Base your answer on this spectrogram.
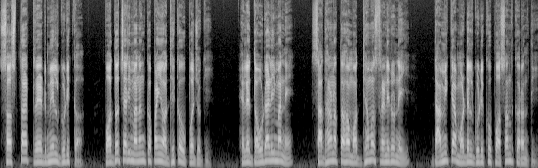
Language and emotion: Odia, neutral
